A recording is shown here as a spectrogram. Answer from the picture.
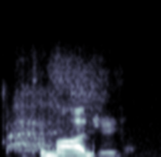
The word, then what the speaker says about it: Samaje: It spells exactly how you say it. Samaje.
